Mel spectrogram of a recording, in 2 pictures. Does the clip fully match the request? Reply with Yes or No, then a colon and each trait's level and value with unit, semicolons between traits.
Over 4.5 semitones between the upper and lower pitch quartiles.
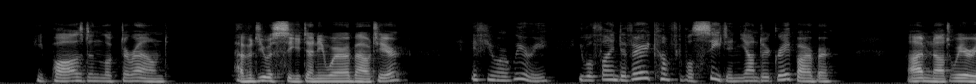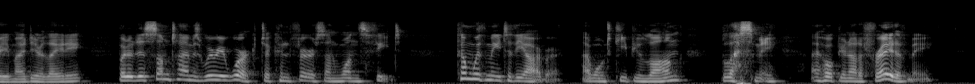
Yes: average, 5.2 semitones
